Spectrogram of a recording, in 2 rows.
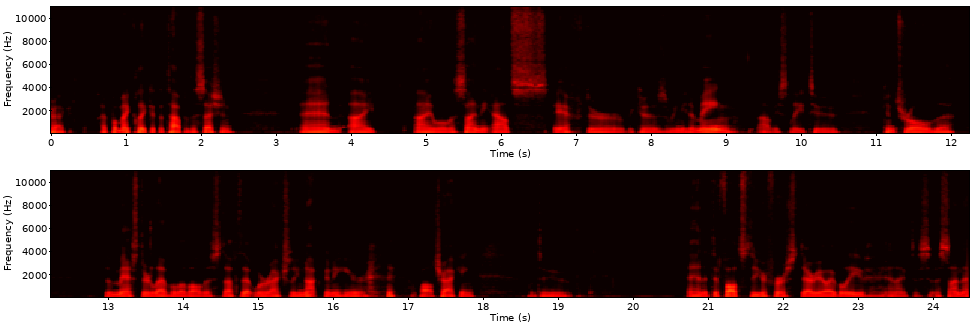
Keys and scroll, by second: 7.9 shift+super+n, 8.7 shift+super+Right, 9.1 super+Down, 11.9 super+Down, 13.6 super+Return, 17.7 Right, 18.6 BackSpace, 19.3 Return.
